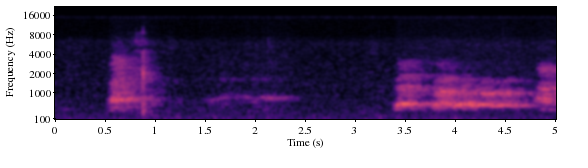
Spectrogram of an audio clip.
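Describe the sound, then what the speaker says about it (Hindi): Dogs bark outdoors in two bursts: a short sharp outburst, then a longer run of overlapping barks a couple of seconds later, with no talk. "कुत्ते जमकर भौंक रहे हैं।"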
